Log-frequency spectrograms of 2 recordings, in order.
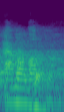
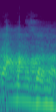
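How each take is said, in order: First: The first vowel is a flat 'a' sound. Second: The first vowel is an open 'ah' sound. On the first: This is the real pronunciation. The speaker calls it right. "আসল উচ্চারণ অ্যামাজন" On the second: This is how people commonly say it. The speaker calls it wrong. "আপনারা যাকে আমাজন বলেন"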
